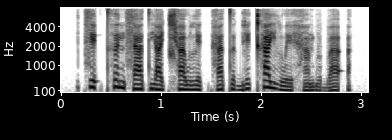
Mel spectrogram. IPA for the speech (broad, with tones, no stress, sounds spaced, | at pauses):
t͡s e˦ ʔ t̪ʰ ə˥˧ n s a˧ t̪ j a˧ t͡ɕʰ a˧ w l e˨ k̚ h a˦ t̪ ə˧ ɡ e˦ kʰ a˥˧ j l w e˨˩ h ã˧ b ə˨˩ b a˦ ʔ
